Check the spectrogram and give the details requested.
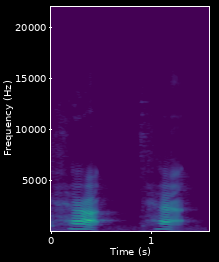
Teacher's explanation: to mark that that will be in a test okay so this is a glottalized final stop in a syllable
